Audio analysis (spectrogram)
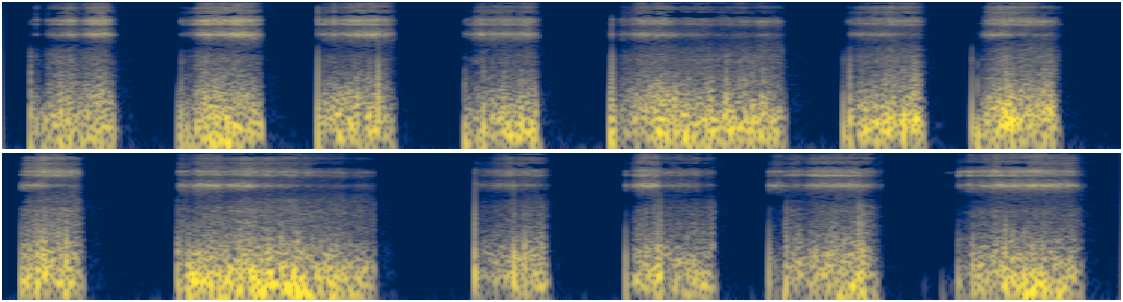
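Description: Long fingernails tap and scratch the top of a round, dark wooden box held in one hand. A series of short, dull, low-pitched scratching bursts comes through, separated by brief pauses.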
